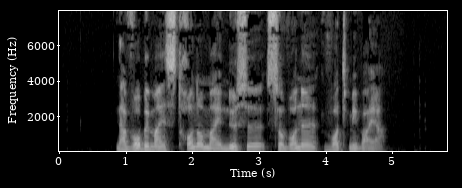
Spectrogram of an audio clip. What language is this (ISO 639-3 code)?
hsb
